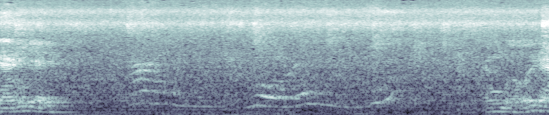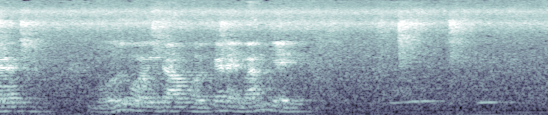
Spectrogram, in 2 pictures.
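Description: A toddler babbles in a high voice.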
